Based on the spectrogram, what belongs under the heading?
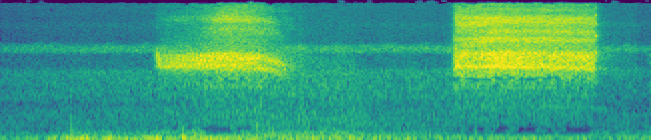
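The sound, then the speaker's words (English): Two harsh, hissing screeches of a barn owl, the first drawn out for about a second and a half, the second louder and longer, alone against quiet background. “This, my dear friends, my dear co-hosts, and my dear listeners, is the scream of the barn owl.”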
